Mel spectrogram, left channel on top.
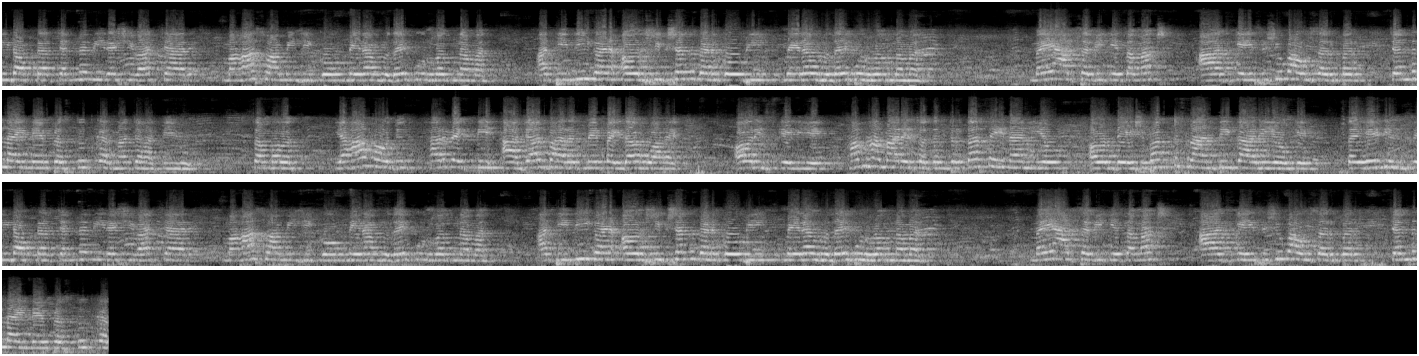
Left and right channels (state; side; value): drops out; right; at 15.2 s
